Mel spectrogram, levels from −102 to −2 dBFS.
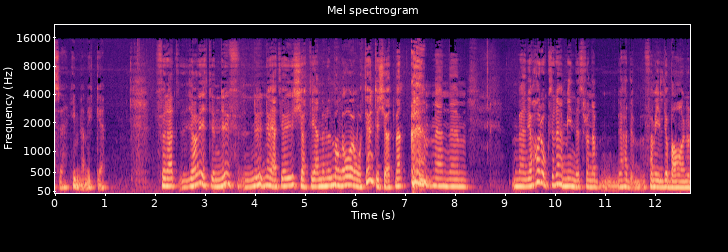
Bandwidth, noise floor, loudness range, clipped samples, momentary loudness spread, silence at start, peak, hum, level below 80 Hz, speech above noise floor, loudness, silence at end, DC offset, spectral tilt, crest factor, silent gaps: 15.5 kHz; -43 dBFS; 4 LU; under 0.1%; 13 LU; 0 s; -2 dBFS; none; -50 dBFS; 27 dB; -16 LUFS; 0 s; under 0.1%; -6 dB/octave; 14 dB; none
